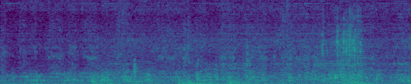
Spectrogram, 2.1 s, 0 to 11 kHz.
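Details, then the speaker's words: De'Longhi Dynamica FEB 3515.B steam wand, machine hot, frothing milk; steady hissing roar with soft bubbling and gurgling; steam wand working normally. "alors la technique après c'est de faire briller le lait je fais tomber le lait au fond la mousse remonte"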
